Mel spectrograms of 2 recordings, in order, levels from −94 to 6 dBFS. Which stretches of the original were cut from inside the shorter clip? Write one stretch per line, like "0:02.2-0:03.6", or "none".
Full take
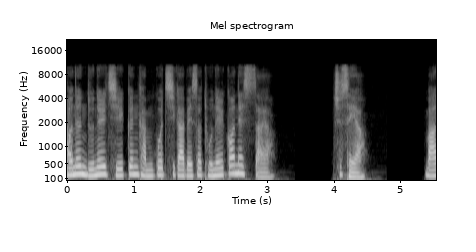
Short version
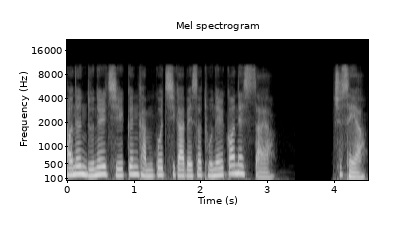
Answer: none

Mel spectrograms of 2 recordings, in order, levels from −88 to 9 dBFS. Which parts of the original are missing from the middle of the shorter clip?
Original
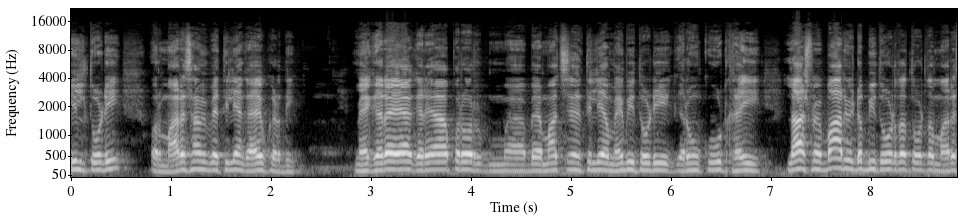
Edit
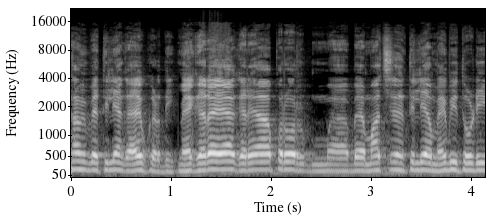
0:02.1-0:02.7

